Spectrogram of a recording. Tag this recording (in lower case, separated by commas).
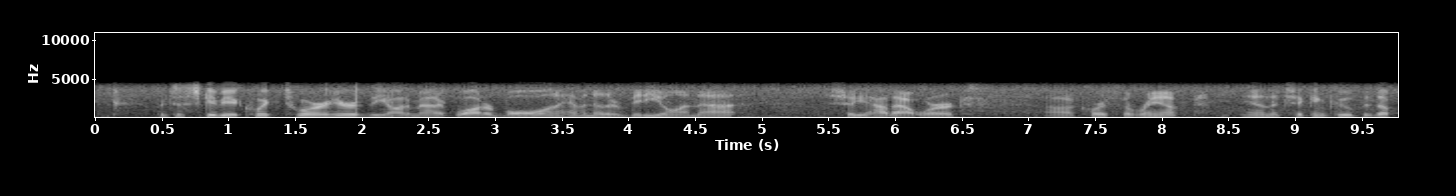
speech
